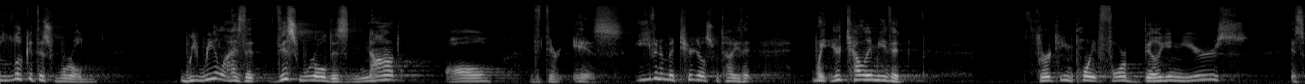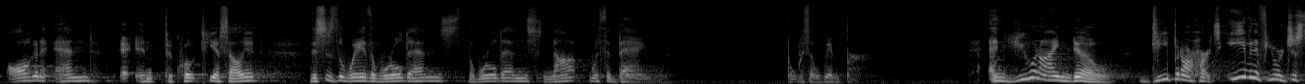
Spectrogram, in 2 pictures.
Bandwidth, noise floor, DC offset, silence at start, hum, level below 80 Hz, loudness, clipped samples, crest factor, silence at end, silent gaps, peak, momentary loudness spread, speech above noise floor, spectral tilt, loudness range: 17 kHz; -69 dBFS; under 0.1%; 0 s; none; -76 dBFS; -32 LUFS; under 0.1%; 20 dB; 0 s; none; -12 dBFS; 16 LU; 37 dB; -5 dB/octave; 10 LU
